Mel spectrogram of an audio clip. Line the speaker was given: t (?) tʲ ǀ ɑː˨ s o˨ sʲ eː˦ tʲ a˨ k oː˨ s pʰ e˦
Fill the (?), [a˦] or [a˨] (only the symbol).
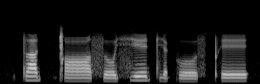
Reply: a˦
